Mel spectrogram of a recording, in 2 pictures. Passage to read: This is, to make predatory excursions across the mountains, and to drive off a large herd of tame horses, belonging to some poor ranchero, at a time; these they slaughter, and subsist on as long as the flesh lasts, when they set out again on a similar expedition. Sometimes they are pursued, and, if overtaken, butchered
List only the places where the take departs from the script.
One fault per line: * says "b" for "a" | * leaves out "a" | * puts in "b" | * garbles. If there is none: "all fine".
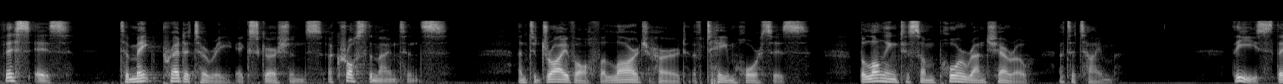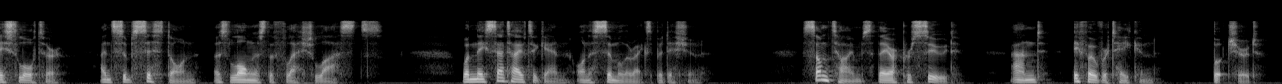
all fine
